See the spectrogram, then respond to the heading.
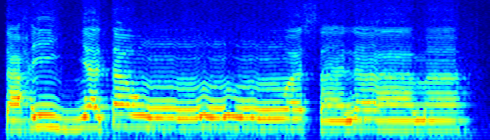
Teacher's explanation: Muncungkan bibir masuk dekat huruf waw, dengungkan idgham ma'al gunnah.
